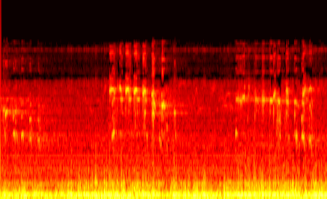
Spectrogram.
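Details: On Hornby Island, a pair of bald eagles call at the nest territory as one lands on a bare branch. Two runs of high, squeaky piping notes sit over a steady low roar.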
